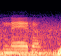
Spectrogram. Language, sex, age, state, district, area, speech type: Tamil, female, 18-30, Tamil Nadu, Tiruvannamalai, rural, read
